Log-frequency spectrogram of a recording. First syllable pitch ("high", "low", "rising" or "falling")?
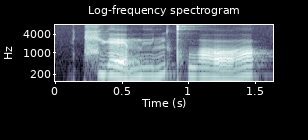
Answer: low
